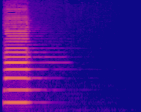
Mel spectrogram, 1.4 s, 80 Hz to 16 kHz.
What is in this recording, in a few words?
Truck GMC Savana Horn Short; 2010 GMC Savana; Trucks; Vehicles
